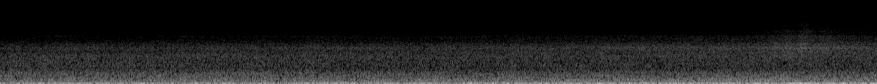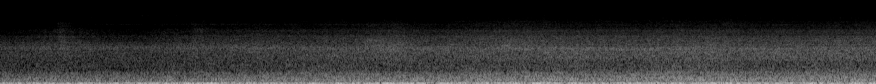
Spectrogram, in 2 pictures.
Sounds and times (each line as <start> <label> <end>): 0.0 cargo trains 17.5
